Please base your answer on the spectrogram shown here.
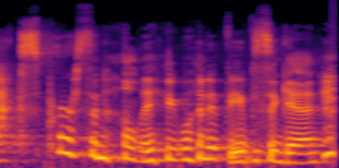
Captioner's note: giggling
